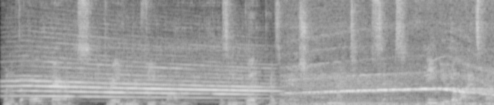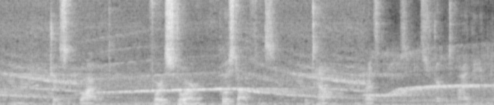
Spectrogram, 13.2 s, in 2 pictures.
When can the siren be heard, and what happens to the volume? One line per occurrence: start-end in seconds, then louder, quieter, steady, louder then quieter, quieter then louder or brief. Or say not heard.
0.0-13.1 steady.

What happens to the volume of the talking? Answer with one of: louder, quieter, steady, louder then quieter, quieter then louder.
louder then quieter.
